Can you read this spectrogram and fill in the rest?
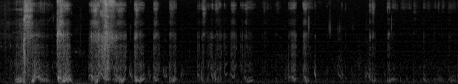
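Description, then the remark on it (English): A dog shakes its head, making a quick series of loud, floppy flapping and rattling bursts, followed by softer scattered snuffling and rustling movements. “Even the dog shaking its head no at that.”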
